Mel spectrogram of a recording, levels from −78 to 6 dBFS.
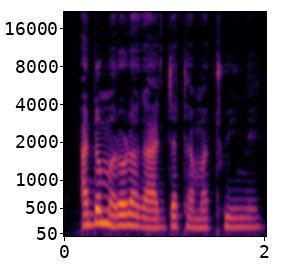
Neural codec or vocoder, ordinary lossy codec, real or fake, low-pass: vocoder, 44.1 kHz, 128 mel bands every 512 samples, BigVGAN v2; none; fake; none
